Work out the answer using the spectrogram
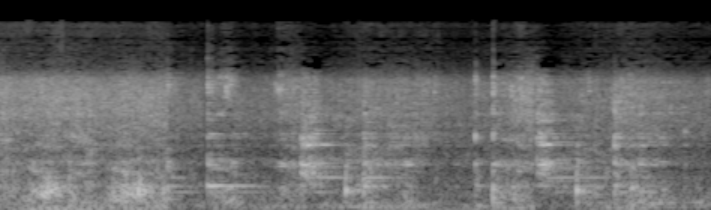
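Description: Chicken and tomato masala sizzling in a metal pot while a metal ladle stirs it, scraping and knocking against the pot's sides. The sizzling is loudest in the first second.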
